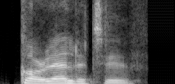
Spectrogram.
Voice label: "correlative", Indian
